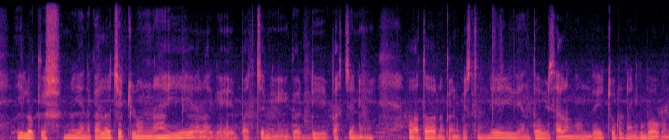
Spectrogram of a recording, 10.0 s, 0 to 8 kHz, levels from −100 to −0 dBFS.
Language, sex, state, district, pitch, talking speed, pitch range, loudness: Telugu, male, Andhra Pradesh, Chittoor, 130 Hz, 95 wpm, 125-140 Hz, -32 LUFS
